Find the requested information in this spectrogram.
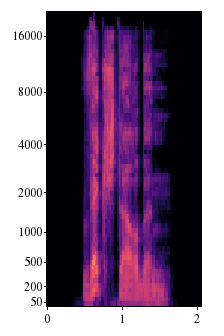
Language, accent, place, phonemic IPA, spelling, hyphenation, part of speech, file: German, Germany, Berlin, /ˈvɛkˌʃtɛʁbn̩/, wegsterben, weg‧ster‧ben, verb, De-wegsterben.ogg
- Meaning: 1. to die, to vanish (by dying) 2. to die on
